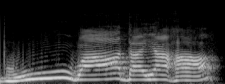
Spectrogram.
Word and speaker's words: भूवादयो: भूवादयो धातवः, बस इतना ही ध्यान रखना है कि भू वा बोलना है, बा नहीं बोलना है, ठीक है। भूवादयो धातवः, ठीक है। चलिएगा, पदच्छेद देखते हैं। भूवादयः प्रथमा विभक्ति बहुवचनांतम धातवः प्रथमा विभक्ति बहुवचनांतम।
